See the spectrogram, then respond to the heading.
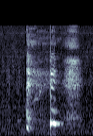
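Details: Baby girl who often gets hiccups: two abrupt, sharp gasp-like sounds half a second apart, the second with a brief voiced squeak; hiccups.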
